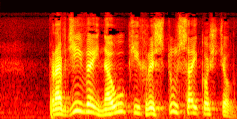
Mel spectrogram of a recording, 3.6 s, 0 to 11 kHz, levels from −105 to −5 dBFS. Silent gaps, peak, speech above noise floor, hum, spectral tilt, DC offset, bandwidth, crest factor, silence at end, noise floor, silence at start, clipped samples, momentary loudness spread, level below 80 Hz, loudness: none; 0 dBFS; 39 dB; none; -4.5 dB/octave; under 0.1%; 8 kHz; 20 dB; 0.05 s; -57 dBFS; 0.75 s; under 0.1%; 9 LU; -54 dBFS; -19 LUFS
